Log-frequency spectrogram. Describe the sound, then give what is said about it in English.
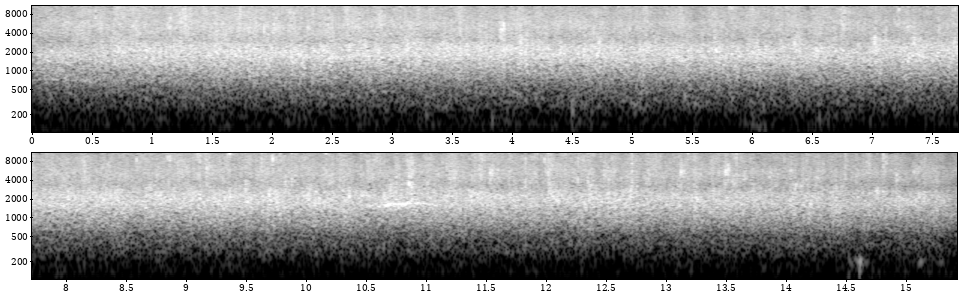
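Sustained town hall audience applause welcoming Sebastian Junger and Patricia Murphy, a dense steady wash of many hands clapping at even loudness for about fifteen seconds, with no talking over it. “And so at this time, please join me in giving a warm town hall welcome to Sebastian Junger and Patricia Murphy.”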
